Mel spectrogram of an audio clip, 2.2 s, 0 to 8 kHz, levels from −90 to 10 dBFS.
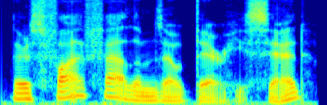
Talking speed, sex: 190 wpm, male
